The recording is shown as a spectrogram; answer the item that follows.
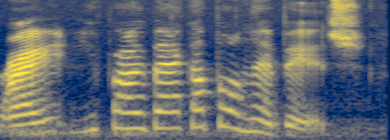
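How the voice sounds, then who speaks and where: A woman's voice: high voice, big pitch swings, fairly quick, pushed and bright, slight background noise. A woman in her thirties doing a casual tarot reading vlog as a spiritual coach, with a sassy, playful way of talking that drops swear words. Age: 30s.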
